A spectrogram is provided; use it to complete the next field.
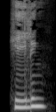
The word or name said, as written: helinger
